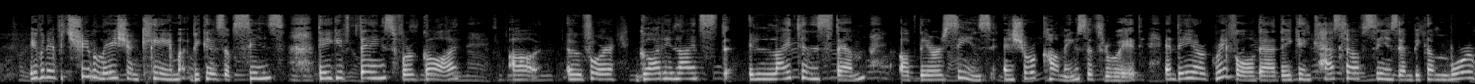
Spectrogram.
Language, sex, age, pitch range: Korean, female, 50-69, 220-280 Hz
